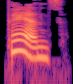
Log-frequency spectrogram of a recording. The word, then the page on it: pans: British English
